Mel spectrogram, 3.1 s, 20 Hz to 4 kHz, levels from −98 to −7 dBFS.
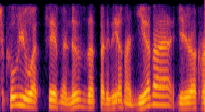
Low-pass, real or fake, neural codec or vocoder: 3.6 kHz; fake; codec, 16 kHz, 1.1 kbps, Voila-Tokenizer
